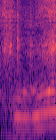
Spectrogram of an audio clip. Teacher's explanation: With kuru, rest on that dal. Kuru, this is going to be a heavy ra and a 4-count med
